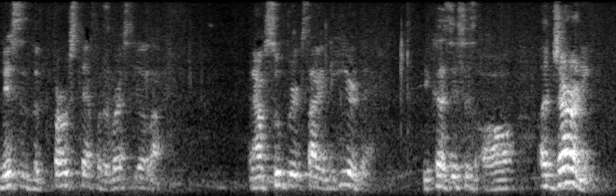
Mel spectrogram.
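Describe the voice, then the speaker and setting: A man talks at a fairly quick pace in a fairly high pitch, with ordinary pitch variation. He leaves long, frequent pauses, and his loudness swings widely. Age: 40s. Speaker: commencement speaker, former school principal. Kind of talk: graduation speech. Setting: graduation ceremony with audience. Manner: animated.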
